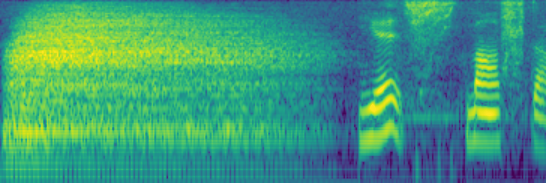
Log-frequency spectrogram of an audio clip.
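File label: gong, Female voice, (gong sound) "Yes, Master."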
